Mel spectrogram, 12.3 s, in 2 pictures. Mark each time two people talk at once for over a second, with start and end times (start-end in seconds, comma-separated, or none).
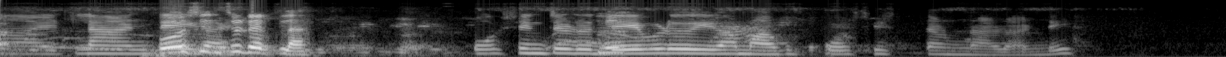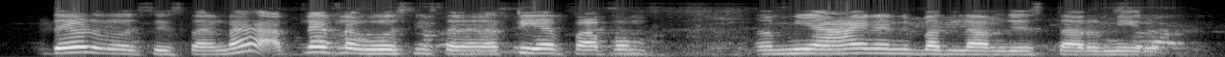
none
